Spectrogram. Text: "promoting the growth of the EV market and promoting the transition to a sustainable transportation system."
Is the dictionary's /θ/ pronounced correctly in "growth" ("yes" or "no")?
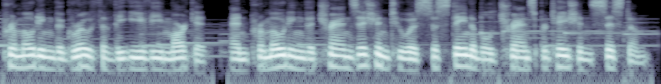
yes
